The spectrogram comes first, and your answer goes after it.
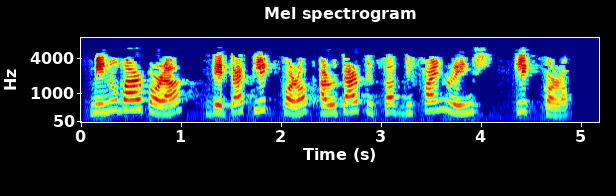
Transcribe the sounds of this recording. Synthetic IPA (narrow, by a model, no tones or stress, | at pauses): menubaɹpɔɹa | detaklikːɔɹɔkaɹutaɹpisɔt̚difʰajnɹenz | klikːɔɹɔk̚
